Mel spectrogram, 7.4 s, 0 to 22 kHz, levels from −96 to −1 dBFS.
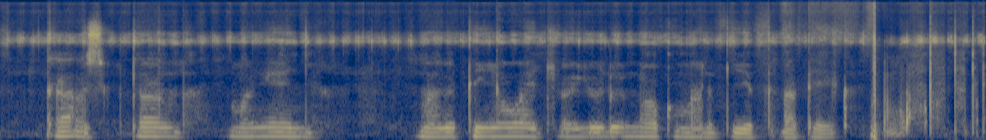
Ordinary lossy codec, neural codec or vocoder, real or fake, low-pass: none; codec, 44.1 kHz, 2.6 kbps, SNAC; fake; none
